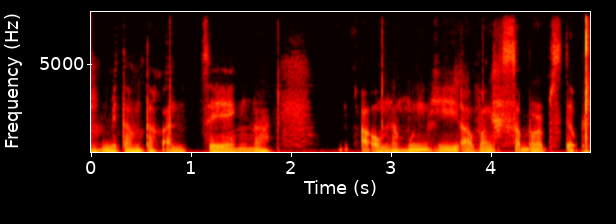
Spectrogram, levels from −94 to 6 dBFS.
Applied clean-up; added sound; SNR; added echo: neural diffusion model UNIVERSE++.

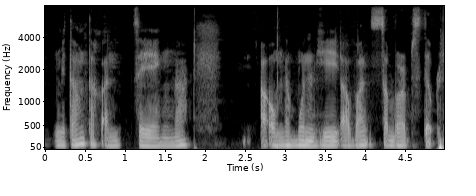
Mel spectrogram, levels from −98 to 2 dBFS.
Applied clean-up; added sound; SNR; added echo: neural mask model DeepFilterNet 3.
